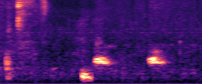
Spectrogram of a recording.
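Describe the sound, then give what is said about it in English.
A neighbor's dog barks a few times outside, short muffled yelps spaced about half a second apart, faint and with no voices present. “These neighbors are just like, they're fucking deaf to their own dog barking.”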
